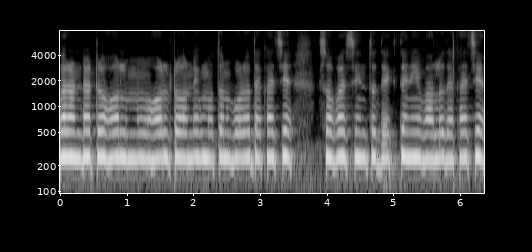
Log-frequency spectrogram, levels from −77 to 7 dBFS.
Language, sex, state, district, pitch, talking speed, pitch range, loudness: Bengali, female, West Bengal, Dakshin Dinajpur, 245 Hz, 150 wpm, 240-250 Hz, -14 LUFS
